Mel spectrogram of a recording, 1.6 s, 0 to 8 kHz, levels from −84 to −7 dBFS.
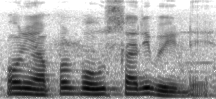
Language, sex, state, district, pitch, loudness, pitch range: Hindi, male, Uttar Pradesh, Shamli, 165 Hz, -14 LUFS, 150-175 Hz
